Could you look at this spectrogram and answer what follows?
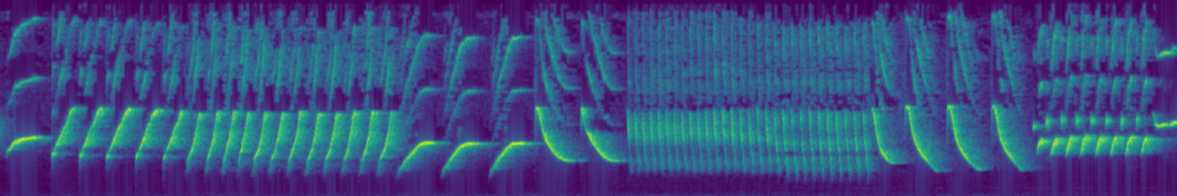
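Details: Male domestic canary song, used for teaching young canaries to sing: fast rolling trills of rapid repeated high sweeps that change tour several times, including a steady buzzy section, with bright chirped phrases at the end.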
